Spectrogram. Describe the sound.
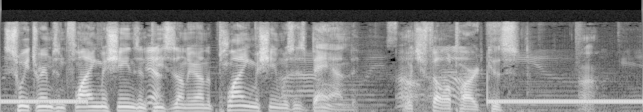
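A steady, mid-pitched electronic ring tone from an outgoing phone call plays under a voice at the start, then sounds again alone after the talking stops. The call goes unanswered and is forwarded to an automatic voice message system.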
